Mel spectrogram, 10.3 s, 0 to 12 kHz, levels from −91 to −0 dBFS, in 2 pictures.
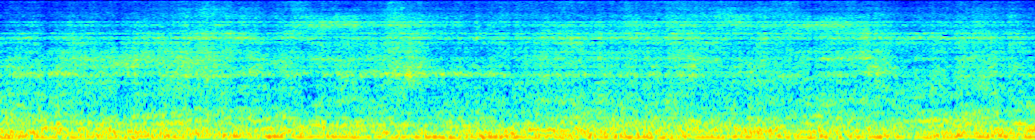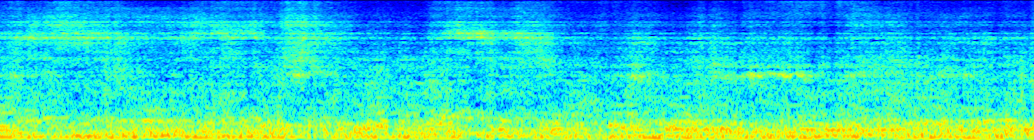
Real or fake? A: fake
